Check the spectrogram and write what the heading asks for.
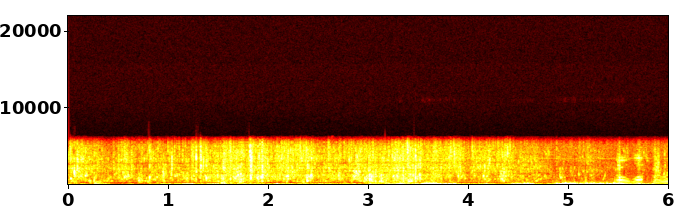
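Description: Wind gusting on the microphone in repeated low rumbles, over water splashing as a fish is brought into a landing net in shallow water.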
